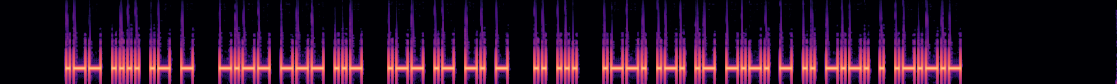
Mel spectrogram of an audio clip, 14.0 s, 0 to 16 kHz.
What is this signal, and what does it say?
Morse code, heard as a keyed tone, about 25 wpm, 700 Hz. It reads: WHAT YOU WANT IS PRACTICE.
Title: Sentences from Top 700 Words 25wpm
